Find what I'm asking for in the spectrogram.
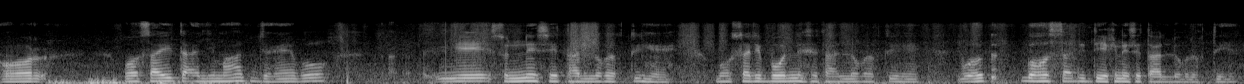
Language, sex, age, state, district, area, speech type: Urdu, male, 18-30, Uttar Pradesh, Muzaffarnagar, urban, spontaneous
